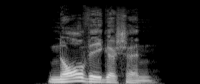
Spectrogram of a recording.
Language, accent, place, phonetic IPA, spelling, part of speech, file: German, Germany, Berlin, [ˈnɔʁveːɡɪʃn̩], norwegischen, adjective, De-norwegischen.ogg
- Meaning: inflection of norwegisch: 1. strong genitive masculine/neuter singular 2. weak/mixed genitive/dative all-gender singular 3. strong/weak/mixed accusative masculine singular 4. strong dative plural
